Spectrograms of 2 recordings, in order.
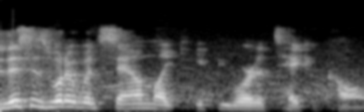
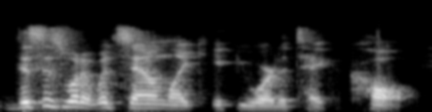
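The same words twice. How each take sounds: First: The voice is heard over background crowd noise. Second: The voice is heard without background crowd noise. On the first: "here's the mic test with a crowd noise being played" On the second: "here is the mic test using the Wings two"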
